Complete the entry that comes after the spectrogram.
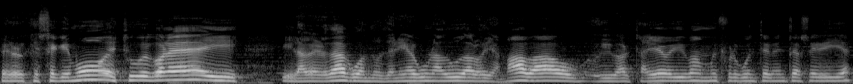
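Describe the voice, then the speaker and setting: The man's pitch is fairly high and his intonation fairly even. He speaks at a moderate pace. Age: 60s. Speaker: gilder, craftsman. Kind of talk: interview testimony. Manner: casual, with hesitations and repetitions.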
